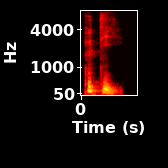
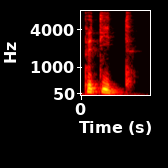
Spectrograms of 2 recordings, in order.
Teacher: What makes the final consonant pronounced is the vowel E added at the end. So the masculine form is petit with silent T at the end, and the feminine form is petite with pronounced T.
